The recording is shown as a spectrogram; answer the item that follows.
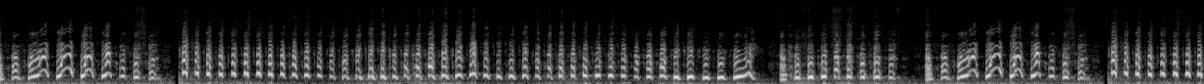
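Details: Continuous hyena laughter over twelve seconds: dense repeated hiccuping notes, roughly four each second, broken by a few short silences, with occasional upward-swooping notes.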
